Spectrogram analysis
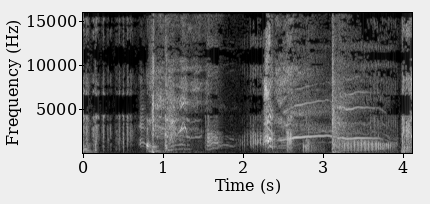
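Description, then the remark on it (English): A fart sound effect played from a small Alexa smart speaker when asked: a series of buzzy, squelchy blasts with wavering pitch, fairly loud, filling about four seconds with no one talking. “Alexa, guess. Fart!”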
